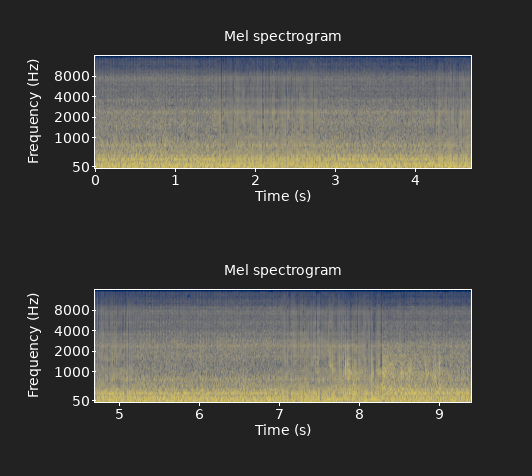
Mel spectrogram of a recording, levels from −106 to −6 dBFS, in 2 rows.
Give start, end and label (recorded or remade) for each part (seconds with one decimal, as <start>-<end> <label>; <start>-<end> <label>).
0.0-1.5 recorded; 1.5-2.8 remade; 2.8-4.2 recorded; 4.2-5.2 remade; 5.2-7.0 recorded; 7.0-8.3 remade; 8.3-9.4 recorded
